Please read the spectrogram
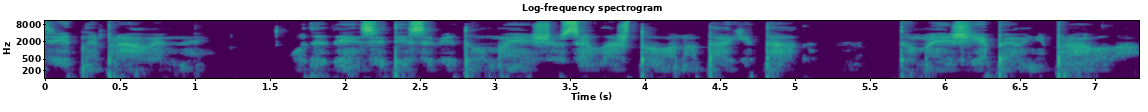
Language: Ukrainian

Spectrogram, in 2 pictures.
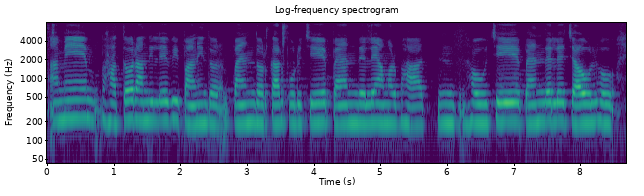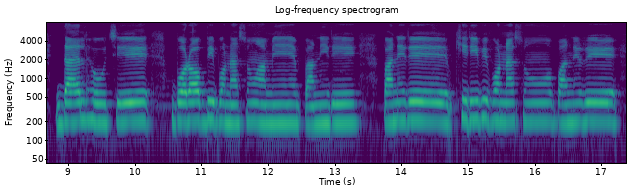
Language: Odia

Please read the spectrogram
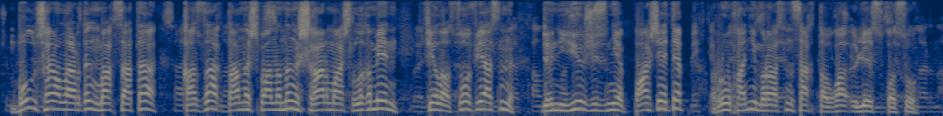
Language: Kazakh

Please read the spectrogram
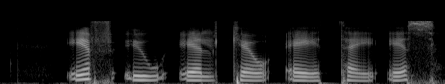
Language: Swedish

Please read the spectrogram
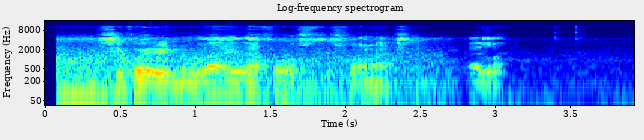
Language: Greek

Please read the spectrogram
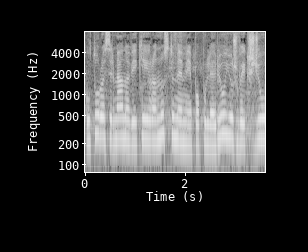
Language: Lithuanian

